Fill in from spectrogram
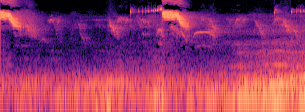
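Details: Captive-bred blue-black grassquit giving two bright, high, buzzy song bursts about two seconds apart, each sliding down in pitch. Faint chirps from other birds and a low rumbling background fill the gaps.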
